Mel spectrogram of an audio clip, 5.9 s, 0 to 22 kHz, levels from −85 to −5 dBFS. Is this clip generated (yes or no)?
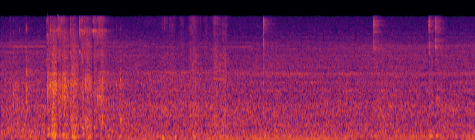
no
